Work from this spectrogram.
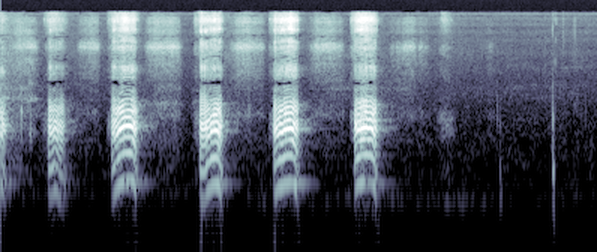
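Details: A Maltese terrier gives the end of a quick run of hoarse, duck-like quacks, each with a rise and fall.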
